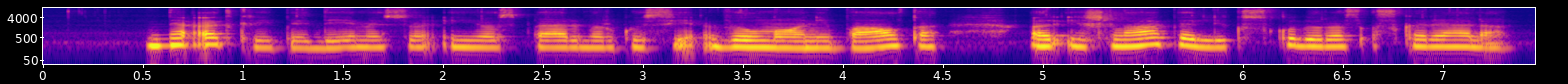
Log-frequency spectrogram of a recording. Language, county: Lithuanian, Vilnius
